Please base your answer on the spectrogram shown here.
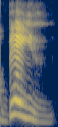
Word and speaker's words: bathe: second example Le bathe bathe is spelled b a t h e b a t h e that is the spelling of bathe and this is the th sound that we have in bathe it sounds v v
